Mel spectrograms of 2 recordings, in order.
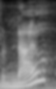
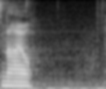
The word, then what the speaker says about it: Nihil: So I'm assuming it's Nile, kind of like the river Nile, the Nile River, you know.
